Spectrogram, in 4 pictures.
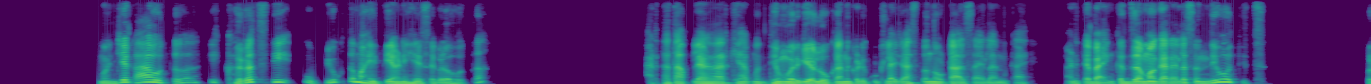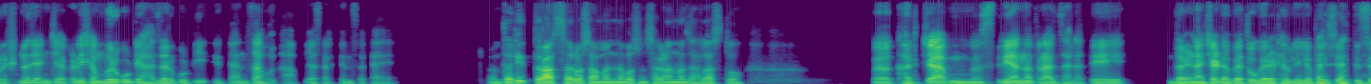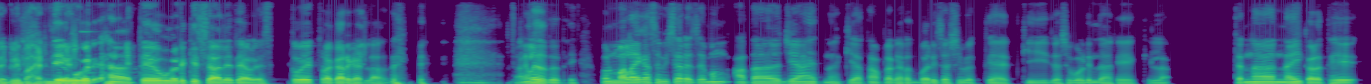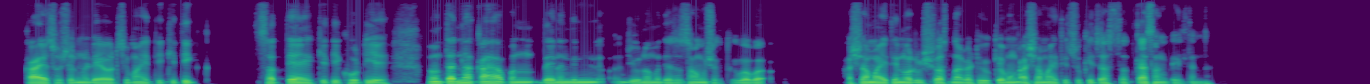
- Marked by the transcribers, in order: other background noise; chuckle; laugh; chuckle
- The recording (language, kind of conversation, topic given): Marathi, podcast, सोशल मीडियावरील माहिती तुम्ही कशी गाळून पाहता?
